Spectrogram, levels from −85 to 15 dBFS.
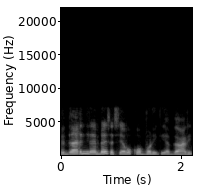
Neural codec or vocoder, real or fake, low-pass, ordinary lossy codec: codec, 16 kHz, 0.8 kbps, ZipCodec; fake; 7.2 kHz; Opus, 64 kbps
